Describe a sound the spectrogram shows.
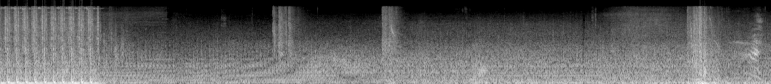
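A truck engine rumbles steadily while driving over rough ground.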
